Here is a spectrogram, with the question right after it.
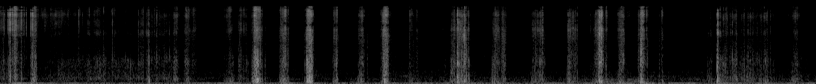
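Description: A metal hook pick scrapes the inner wall of a dry, porous dried wheat gluten ring (fu) held in a gloved hand. The clip is a run of short, crisp, bright scratching and crunching strokes, like paper tearing, over a quiet background. Each stroke dies away almost instantly.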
